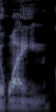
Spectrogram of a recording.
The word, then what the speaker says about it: Wine: De hecho, usa muchísimas librerías de Wine o de Wine, como queráis pronunciarlo,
